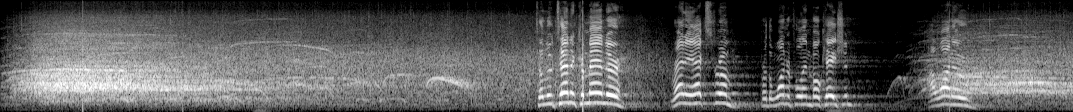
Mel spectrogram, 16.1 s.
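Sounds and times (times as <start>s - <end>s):
round of applause: 0.0s - 10.1s, 13.7s - 16.0s
speech: 8.1s - 9.5s, 10.1s - 12.9s, 14.0s - 14.8s.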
